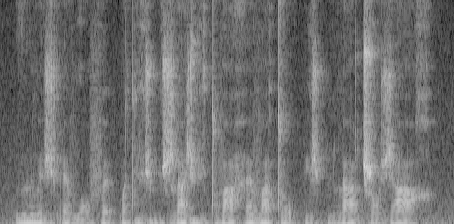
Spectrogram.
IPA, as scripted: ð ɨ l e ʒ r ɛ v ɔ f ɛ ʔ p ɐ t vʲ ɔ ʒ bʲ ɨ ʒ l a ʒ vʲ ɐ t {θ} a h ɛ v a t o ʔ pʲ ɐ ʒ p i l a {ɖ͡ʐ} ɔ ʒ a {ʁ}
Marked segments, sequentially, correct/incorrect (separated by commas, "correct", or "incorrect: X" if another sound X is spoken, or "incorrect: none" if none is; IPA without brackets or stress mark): incorrect: v, correct, correct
